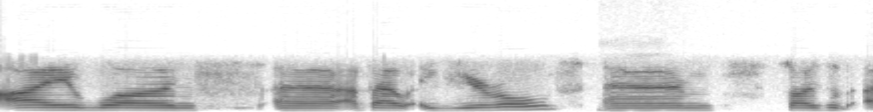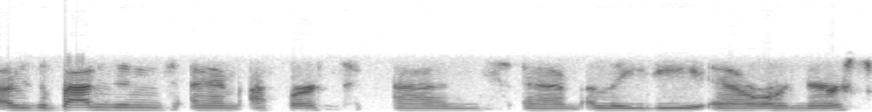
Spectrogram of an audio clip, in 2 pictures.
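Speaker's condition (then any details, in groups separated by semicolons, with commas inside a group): Cleft palate; congenital cleft palate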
